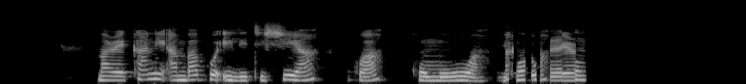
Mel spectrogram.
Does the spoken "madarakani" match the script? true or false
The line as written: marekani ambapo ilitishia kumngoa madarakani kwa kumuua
false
